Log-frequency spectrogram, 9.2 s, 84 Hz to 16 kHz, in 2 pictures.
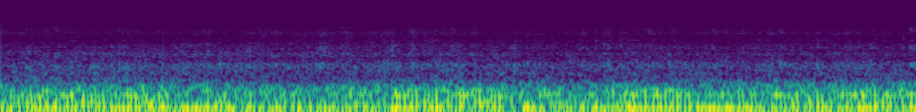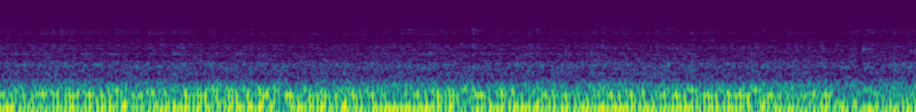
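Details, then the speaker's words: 1941 Chevrolet 2-door sedan street rod V8 with Edelbrock 4-barrel; smooth, even idle with a nice deep throaty exhaust note, no knocks or misses, healthy. "nice deep throaty exhaust note."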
